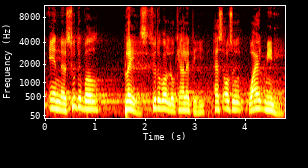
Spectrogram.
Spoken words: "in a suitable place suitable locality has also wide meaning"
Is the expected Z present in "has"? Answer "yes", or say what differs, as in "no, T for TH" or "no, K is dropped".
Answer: no, S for Z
